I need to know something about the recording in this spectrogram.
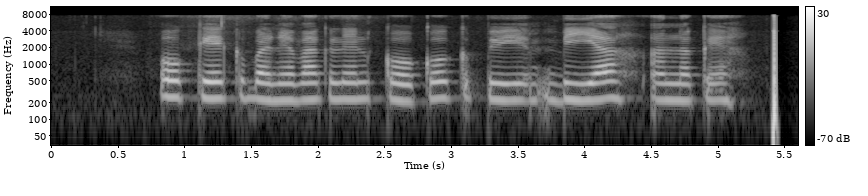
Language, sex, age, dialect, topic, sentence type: Maithili, male, 36-40, Bajjika, agriculture, statement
